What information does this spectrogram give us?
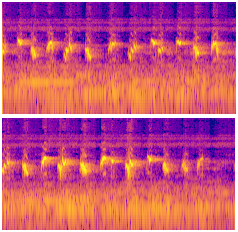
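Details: Long rapid song of a yellow-vented bulbul at first light: a steady stream of ringing two-note whistles, rising then falling, about three each second, with a soft droning hum underneath.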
